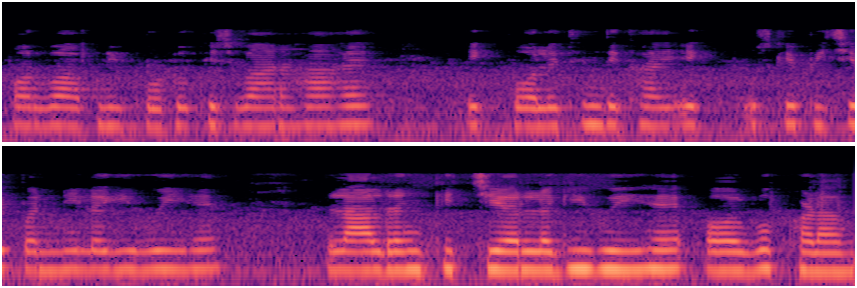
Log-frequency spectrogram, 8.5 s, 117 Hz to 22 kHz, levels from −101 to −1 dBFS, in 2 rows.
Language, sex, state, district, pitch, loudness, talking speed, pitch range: Hindi, female, Bihar, Madhepura, 220 Hz, -33 LUFS, 205 wpm, 215-225 Hz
